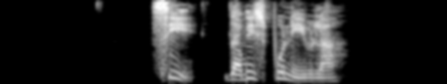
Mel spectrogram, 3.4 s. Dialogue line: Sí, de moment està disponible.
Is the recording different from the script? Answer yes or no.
yes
